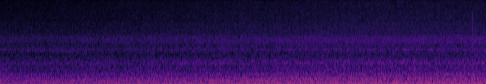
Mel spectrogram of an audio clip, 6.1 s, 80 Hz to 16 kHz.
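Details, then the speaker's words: Honda Pilot with P2638 torque management code, misfire history and cylinder 4 misfire counts after ignition coil swap; steady smooth idle with no stumbles or audible misfire, engine sounds good before test drive. "I mean the engine sounds good it's not misfiring okay"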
